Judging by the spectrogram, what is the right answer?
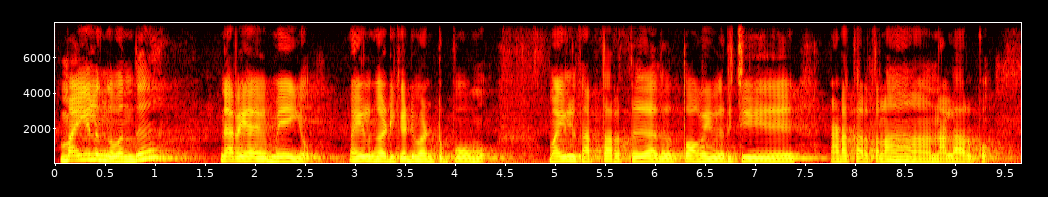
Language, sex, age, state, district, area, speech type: Tamil, female, 45-60, Tamil Nadu, Salem, rural, spontaneous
